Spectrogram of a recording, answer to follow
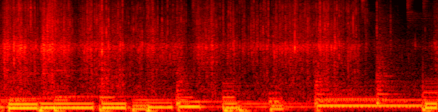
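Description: Background music, with low notes changing every half second or so.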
